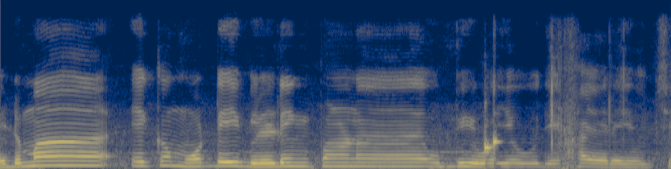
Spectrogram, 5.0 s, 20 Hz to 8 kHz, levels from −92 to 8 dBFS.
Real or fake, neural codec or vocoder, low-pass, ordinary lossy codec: fake; autoencoder, 48 kHz, 128 numbers a frame, DAC-VAE, trained on Japanese speech; 7.2 kHz; none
